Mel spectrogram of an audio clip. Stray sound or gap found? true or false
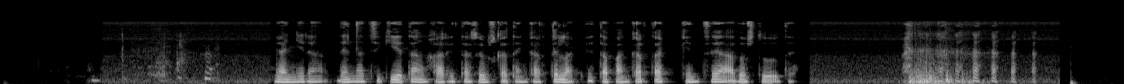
true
